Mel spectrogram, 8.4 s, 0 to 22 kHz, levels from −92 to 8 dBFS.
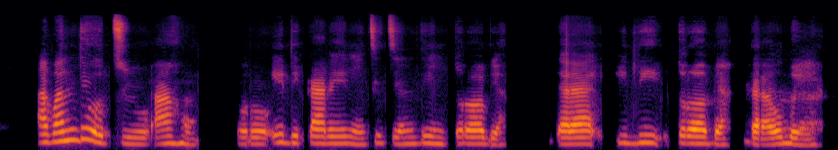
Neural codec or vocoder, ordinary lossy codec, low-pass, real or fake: codec, 44.1 kHz, 2.6 kbps, SNAC; none; 14.4 kHz; fake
